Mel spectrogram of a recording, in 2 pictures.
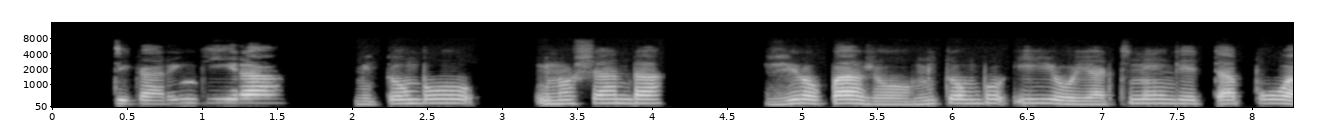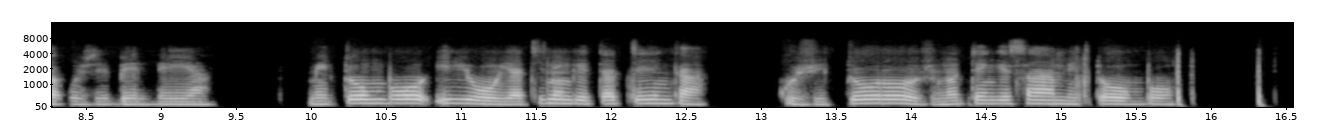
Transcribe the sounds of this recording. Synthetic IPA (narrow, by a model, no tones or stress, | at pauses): tikaɾiŋɡiɾa | mito̞mbo̞ | ino̞ʃanda | ʐiɾo̞kwaʐo̞mito̞mbo̞ʔijo̞jatine̞ŋɡe̞tapuwakuʐibʱe̞ɮe̞ːja | mito̞mbo̞ʔijo̞jatine̞ŋɡe̞tate̞ŋɡa | kuʐito̞ɾo̞ʐino̞te̞ŋɡe̞samito̞ːmbo̞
